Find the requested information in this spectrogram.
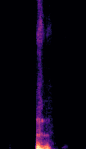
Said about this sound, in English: Bless me. You burped and said bless me. Oh, excuse me is what I meant to say.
